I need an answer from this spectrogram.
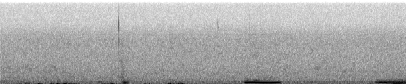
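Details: Pippa, a female pet cat, asleep and snoring at full blast: soft low rumbling breaths at first, then two loud, steady droning snores, the second wavering and falling in pitch.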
